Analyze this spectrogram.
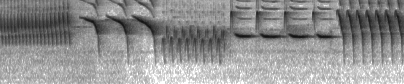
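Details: Canary master song to train other canaries: buzzy trill, three descending whistles, a rapid rattle, clipped steady tones, then a fast rolling trill.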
